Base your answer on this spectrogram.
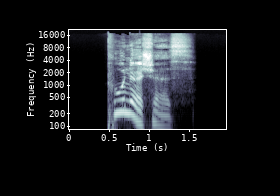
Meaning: strong/mixed nominative/accusative neuter singular of punisch
- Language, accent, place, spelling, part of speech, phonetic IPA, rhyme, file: German, Germany, Berlin, punisches, adjective, [ˈpuːnɪʃəs], -uːnɪʃəs, De-punisches.ogg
